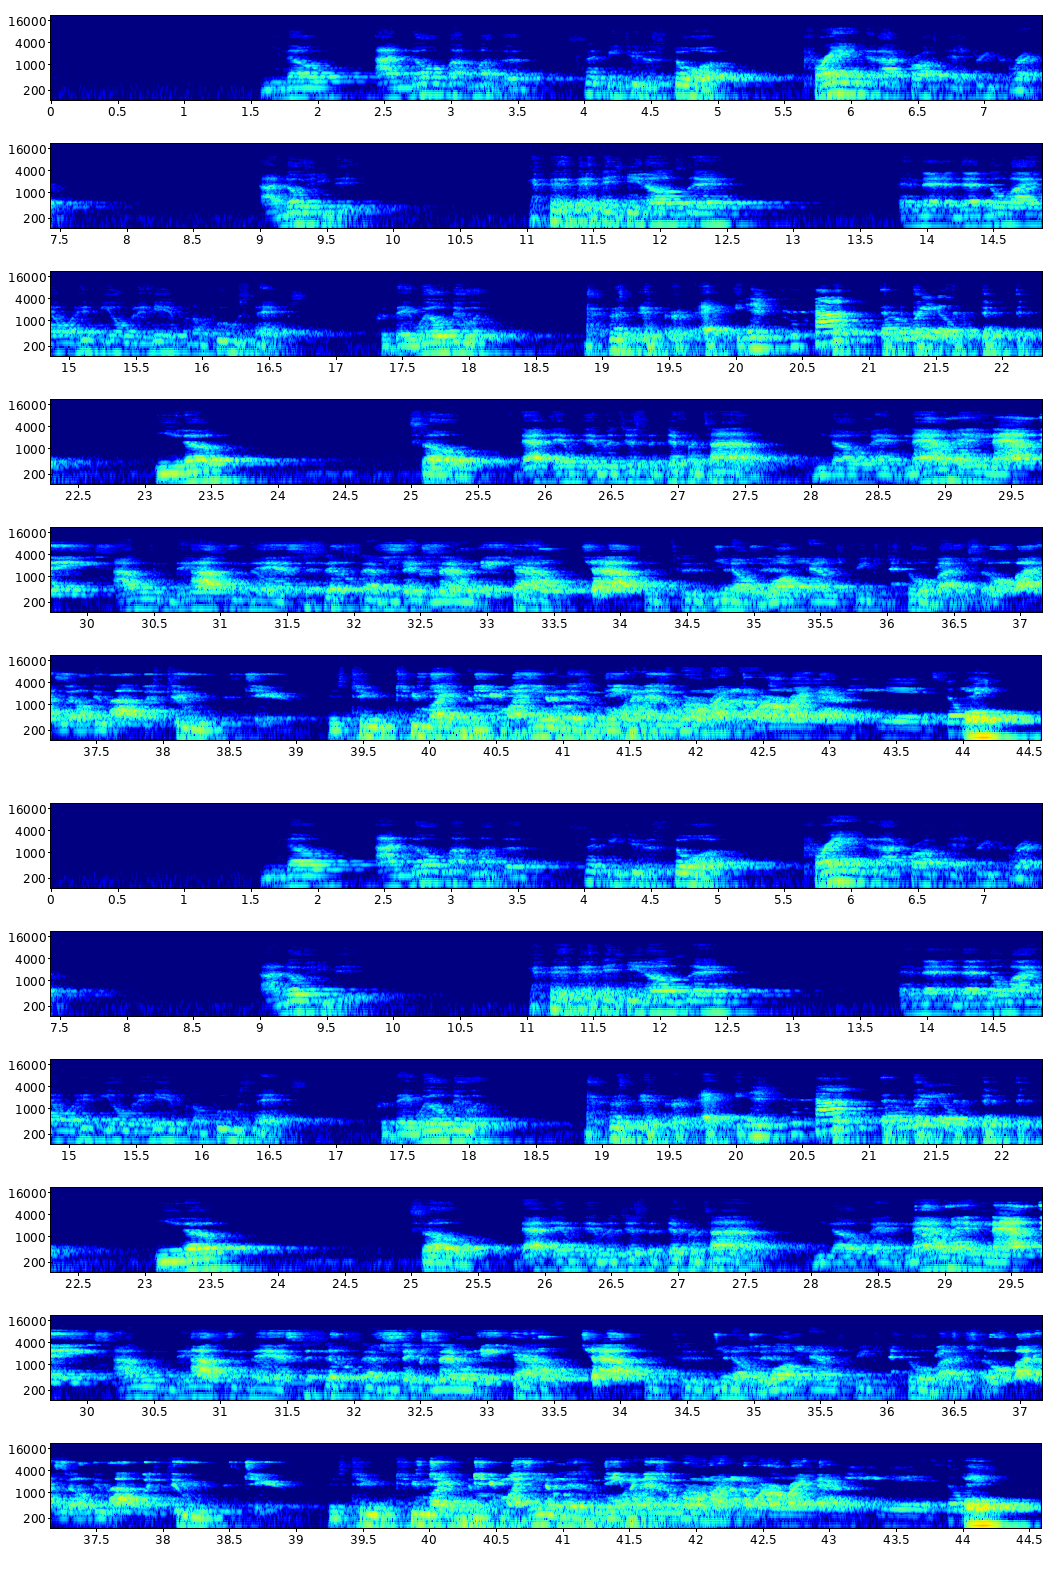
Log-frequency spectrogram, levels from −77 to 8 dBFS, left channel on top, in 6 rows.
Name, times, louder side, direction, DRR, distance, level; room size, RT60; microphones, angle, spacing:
voice 1, 1.6-2.0 2.4-3.6 3.9-5.0 5.6-7.4 9.0-9.7 11.0-12.5 13.8-16.8 17.3-18.1 18.9-20.1 21.3-22.2 23.1-23.5 25.0-25.4 25.8-27.6 28.0-29.5 30.2-33.6 34.2-37.6 38.0-38.4 39.2-42.5, equal, 15° left, -1 dB, 1.7 m, -37 dB
voice 2, 20.1-20.8 21.1-21.7 42.5-43.1 43.4-44.2, left 3 dB, 70° left, 5 dB, 1.2 m, -35 dB
voice 3, 28.8-30.2 30.8-34.1 34.8-35.4 36.4-38.3 38.6-38.9 40.0-43.7 44.0-44.2, right 1 dB, 60° right, 1 dB, 1.7 m, -33 dB
11.0 x 5.8 x 3.2 m, 0.94 s
head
